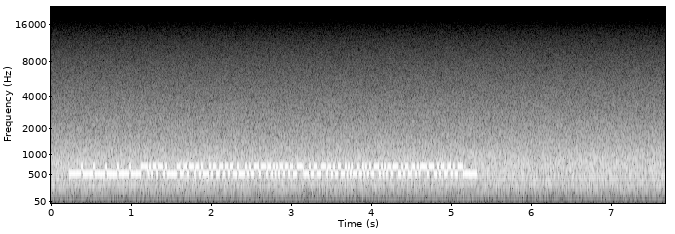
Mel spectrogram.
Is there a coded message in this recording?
Yes: RTTY (50 baud, 170 Hz shift) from 0.2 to 5.3 s, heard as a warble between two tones, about 600 Hz centre, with radio static and a narrow filter. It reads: I KILKA SLOW WYJASNIENIA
